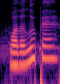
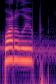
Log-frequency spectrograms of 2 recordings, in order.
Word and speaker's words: Guadalupe: driving down guadaloop uh it's actually Guadalupe but everybody in Austin pronounce it guadaloop so I am heading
